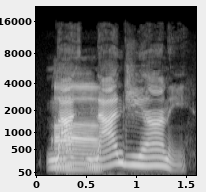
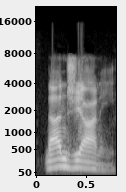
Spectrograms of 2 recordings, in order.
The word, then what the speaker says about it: Nanjiani: And then Kumail, I can never pronounce his last name. Nanjiani. Nanjiani. Kumail Nanjiani was fantastic as host of SNL.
